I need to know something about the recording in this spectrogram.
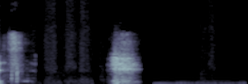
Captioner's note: inhale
